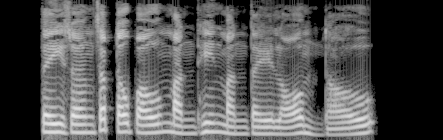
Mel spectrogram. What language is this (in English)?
Cantonese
